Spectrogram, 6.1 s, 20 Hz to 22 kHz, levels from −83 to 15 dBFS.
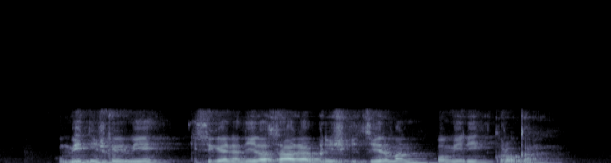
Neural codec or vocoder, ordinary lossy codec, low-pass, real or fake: vocoder, 22.05 kHz, 80 mel bands, HiFi-GAN; none; 7.2 kHz; fake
